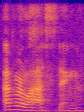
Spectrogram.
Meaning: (adjective) Lasting or enduring forever; endless, eternal
- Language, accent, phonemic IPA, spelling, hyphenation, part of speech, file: English, General American, /ˌɛvəɹˈlæstɪŋ/, everlasting, ever‧last‧ing, adjective / adverb / noun, En-us-everlasting.ogg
